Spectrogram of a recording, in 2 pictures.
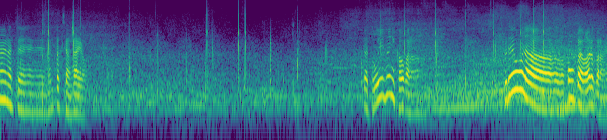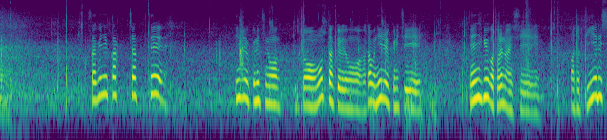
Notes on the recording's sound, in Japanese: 通勤時，バスを降りてから職場まで歩く時間に，iPad miniのボイスメモを回してみる。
